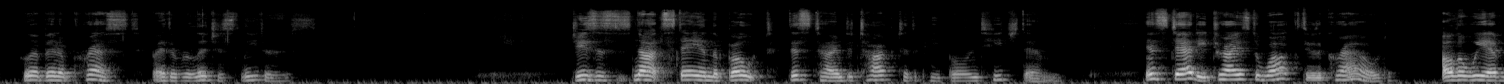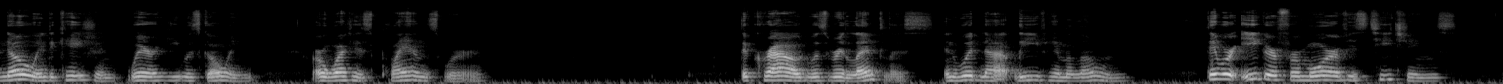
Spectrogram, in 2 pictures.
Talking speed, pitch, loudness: 130 wpm, 175 Hz, -24 LUFS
